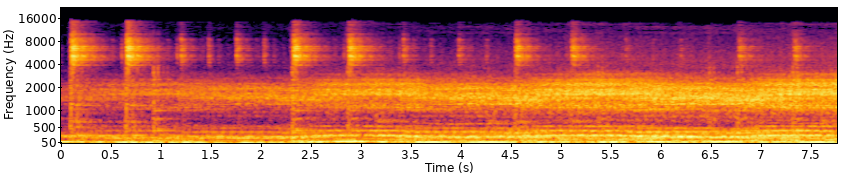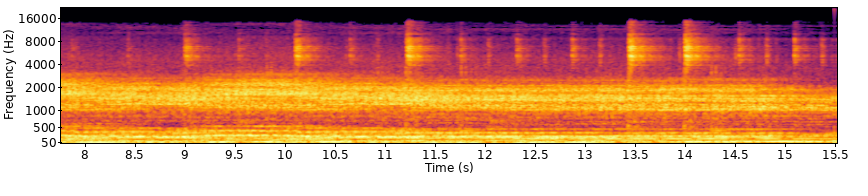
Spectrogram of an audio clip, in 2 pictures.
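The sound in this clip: Temple music track from a Nintendo 64 video game, the revised version in which the prayer chants are replaced by samples resembling low-pitched voices echoing through temple halls. A steady, continuous low drone runs under sharp, repeated percussive hits, with no speech.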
